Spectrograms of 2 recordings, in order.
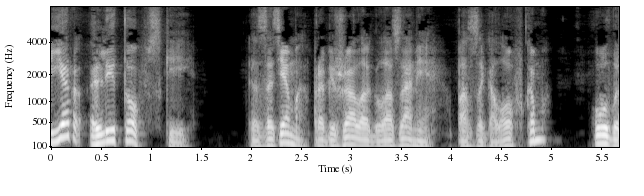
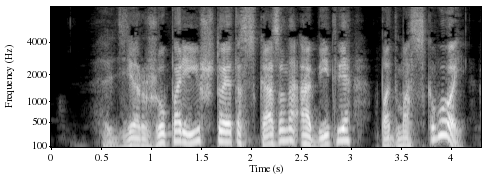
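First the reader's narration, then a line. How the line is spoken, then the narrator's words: Exclaiming. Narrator (Russian): воскликнул Чика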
